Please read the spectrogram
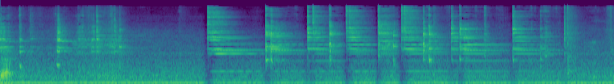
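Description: Wash water being stirred: from about two seconds in, the stirrer knocks and clinks against the sides of the container several times a second, irregularly, each knock ringing briefly. A steady low hum runs underneath.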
